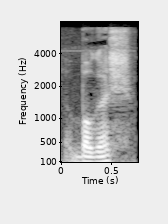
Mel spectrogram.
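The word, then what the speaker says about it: Bogush: Angela who's played in this episode by Elizabeth bogus if I'm pronouncing her last name correctly it's b-o-g-u-s-h and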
